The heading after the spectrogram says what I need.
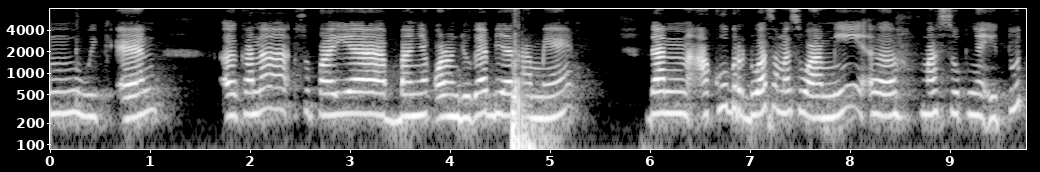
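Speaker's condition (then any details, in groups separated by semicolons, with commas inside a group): No condition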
